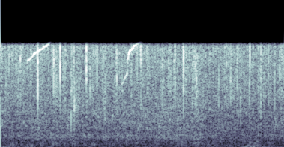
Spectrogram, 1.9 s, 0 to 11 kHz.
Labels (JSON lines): {"label": "biophony, dolphin", "recorder": "SoundTrap 500"}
